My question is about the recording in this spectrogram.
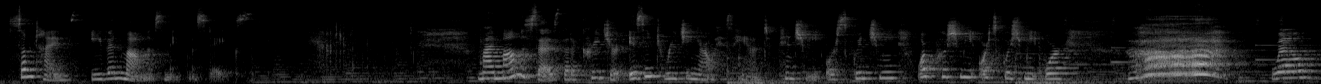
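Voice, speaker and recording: Reading a kids' story as a channel's host, a woman performs with animated drama, punching certain words and whispering at others. She sits high in pitch and moves a little slowly, with roomy echo and distinct background music.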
